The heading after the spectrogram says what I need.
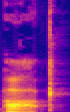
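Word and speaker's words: Arq: He's picked a film called Ark. Okay. Which is spelled A-R-Q.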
